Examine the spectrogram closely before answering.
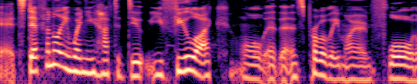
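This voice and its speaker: A woman's dark, mellow voice in an Australian accent, very fast, with ordinary pitch variation. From Sydney, Australia. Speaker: football captain and PE teacher. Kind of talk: interview. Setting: school during lunch break.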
